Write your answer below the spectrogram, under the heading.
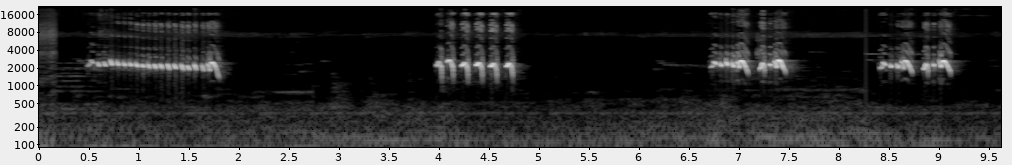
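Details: Sooty-headed bulbul singing a rolling "ngerol" song used as a lure to call rivals: a sustained buzzy trill of just over a second, then three short bursts of about five sharp notes each, spaced by quiet gaps.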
